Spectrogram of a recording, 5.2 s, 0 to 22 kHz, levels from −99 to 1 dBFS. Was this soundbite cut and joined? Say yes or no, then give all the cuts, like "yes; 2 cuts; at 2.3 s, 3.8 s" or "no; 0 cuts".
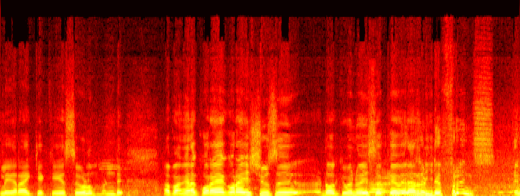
yes; 1 cut; at 4.2 s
